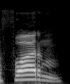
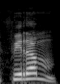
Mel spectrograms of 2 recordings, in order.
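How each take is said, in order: First: फर्म with an "uh" vowel, one syllable; correct firm. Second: FIRM misread as फिरम, two syllables with short i; mispronounced firm. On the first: Teacher applying the rule for pupils, फर्म with an "uh" vowel. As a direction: say फर्म, no "ih" sound. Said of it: "आई को ना अ पढ़ेंगे". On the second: Teacher showing the wrong reading of firm, mispronounced as फिरम. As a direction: say फिरम, sounding i then r. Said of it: "इसे फिरम नहीं पढ़ना है". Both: Shown as a demonstration.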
